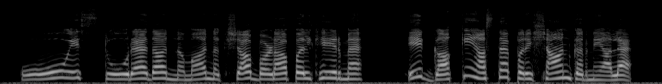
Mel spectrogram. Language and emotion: Dogri, disgusted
